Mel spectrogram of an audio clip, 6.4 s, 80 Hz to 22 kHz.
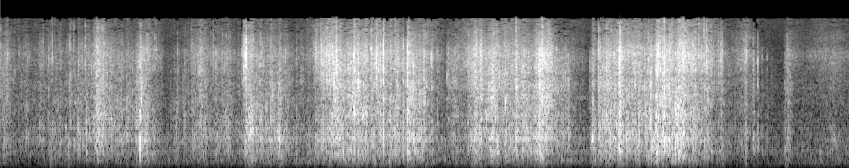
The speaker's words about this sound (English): Listen to the pages turn as we turn to another verse. 1 Thessalonians 4 and 16.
